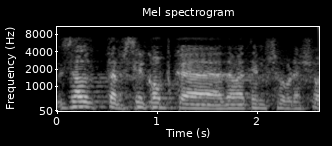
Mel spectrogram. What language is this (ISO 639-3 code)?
cat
